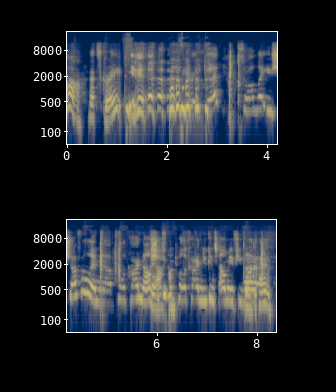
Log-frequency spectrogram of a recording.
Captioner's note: laugh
